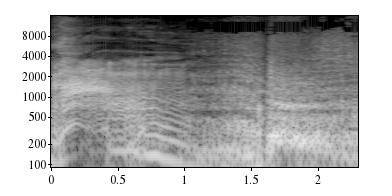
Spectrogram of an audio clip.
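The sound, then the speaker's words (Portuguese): A man's voice imitates a tiger's roar: one loud, throaty, drawn-out growl lasting about two seconds, with a rough surge near the end and no other talking. “Como é que faz um tigre”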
